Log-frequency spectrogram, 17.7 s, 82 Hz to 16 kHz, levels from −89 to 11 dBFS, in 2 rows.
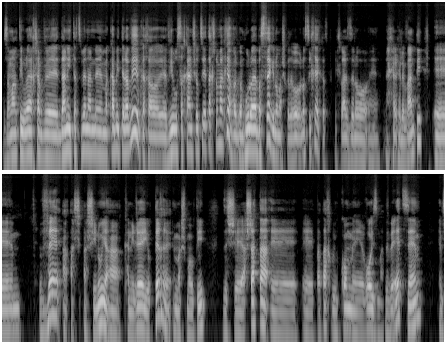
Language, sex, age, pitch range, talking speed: Hebrew, male, 20-39, 115-165 Hz, 155 wpm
